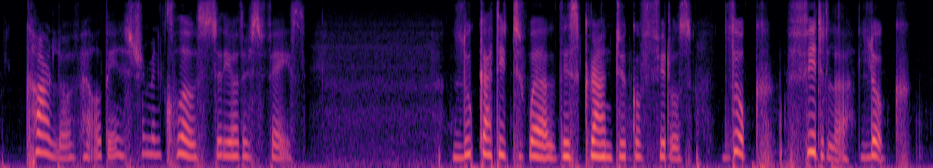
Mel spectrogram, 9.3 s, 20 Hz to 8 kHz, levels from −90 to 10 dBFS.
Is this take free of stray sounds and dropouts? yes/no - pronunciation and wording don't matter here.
yes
